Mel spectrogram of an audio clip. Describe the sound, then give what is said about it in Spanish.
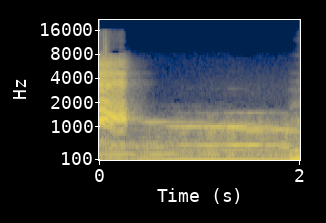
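A single loud, harsh raven caw opens the sound, followed by a steady low hum that continues alone until the end. “Y el cuervo dijo,”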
